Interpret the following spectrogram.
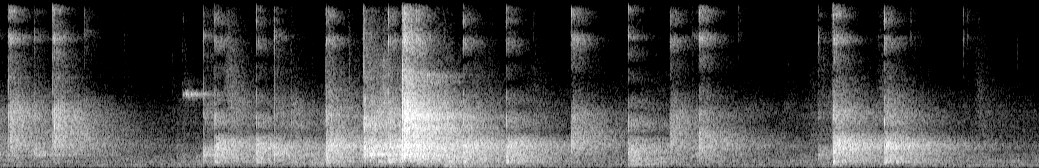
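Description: Table tennis play: a celluloid ping-pong ball knocking sharply off paddles and the table in a string of clicks, each ringing on in the hall's echo. The loudest knock comes about four seconds in.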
